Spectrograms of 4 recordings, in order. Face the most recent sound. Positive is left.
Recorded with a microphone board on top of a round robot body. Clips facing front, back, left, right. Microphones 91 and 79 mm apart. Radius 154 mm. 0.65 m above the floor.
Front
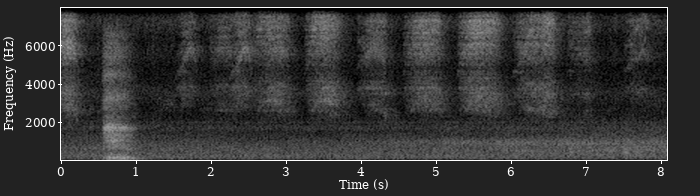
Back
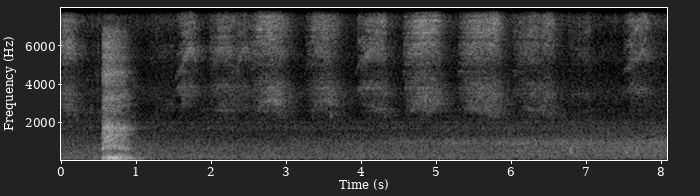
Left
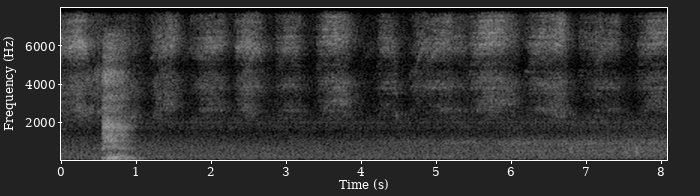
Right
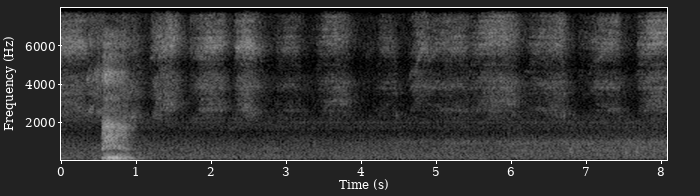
turn(degrees=-160)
